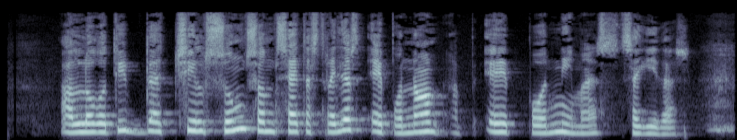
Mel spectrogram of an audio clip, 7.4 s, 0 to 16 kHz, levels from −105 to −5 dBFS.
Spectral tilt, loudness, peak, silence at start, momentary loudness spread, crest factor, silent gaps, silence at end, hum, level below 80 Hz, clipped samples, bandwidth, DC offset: -3 dB/octave; -28 LUFS; -10 dBFS; 0.6 s; 10 LU; 20 dB; none; 0.05 s; none; -84 dBFS; under 0.1%; 11.5 kHz; under 0.1%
